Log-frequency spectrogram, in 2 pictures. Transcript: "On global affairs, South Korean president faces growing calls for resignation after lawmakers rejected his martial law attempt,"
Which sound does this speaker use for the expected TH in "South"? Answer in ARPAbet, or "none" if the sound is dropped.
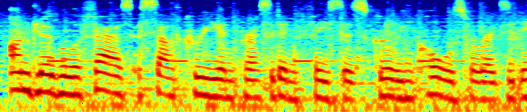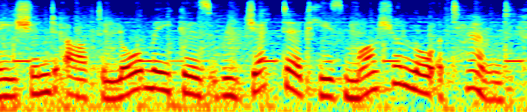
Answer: TH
